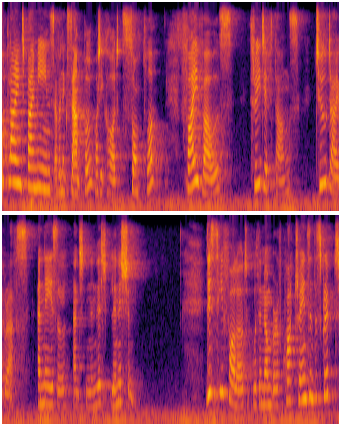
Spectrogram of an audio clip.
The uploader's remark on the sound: Library Lunchtime Lecture. Location: Academy House.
